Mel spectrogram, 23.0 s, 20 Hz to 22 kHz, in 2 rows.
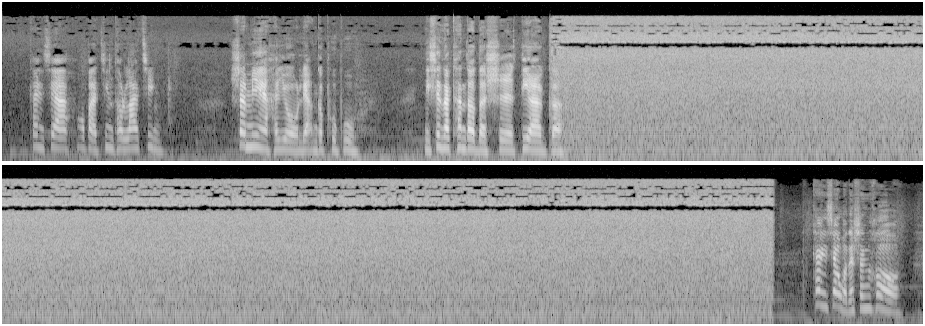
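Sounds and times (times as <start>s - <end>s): waterfall roaring: 7.0s - 21.2s.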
